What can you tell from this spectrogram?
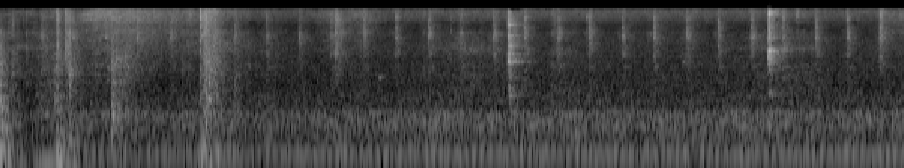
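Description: Toaster oven running, a steady low hum with its mechanical timer ticking, and a few sharper clicks in the first couple of seconds.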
